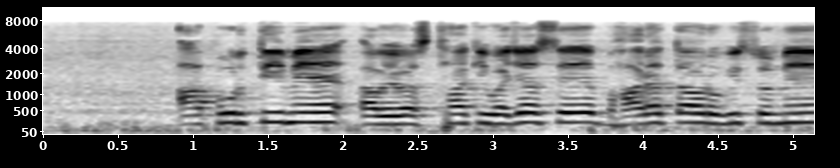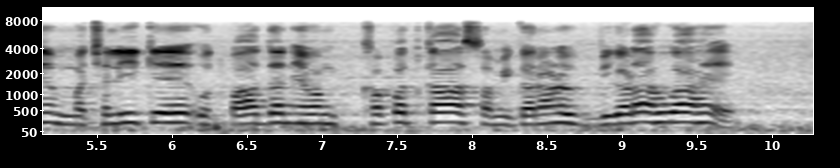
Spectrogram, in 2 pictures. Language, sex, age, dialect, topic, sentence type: Hindi, male, 25-30, Kanauji Braj Bhasha, agriculture, statement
